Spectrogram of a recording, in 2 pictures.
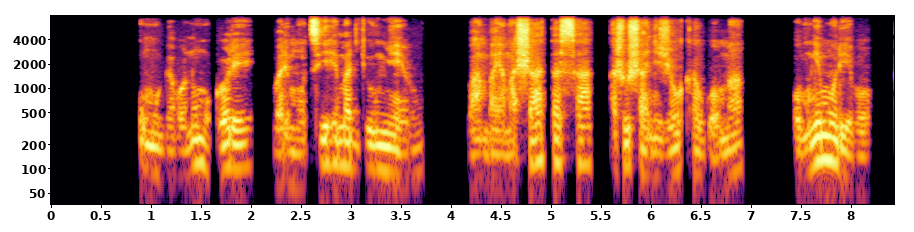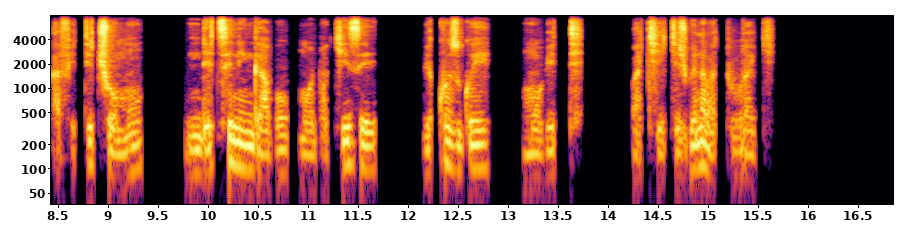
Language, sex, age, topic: Kinyarwanda, male, 18-24, government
